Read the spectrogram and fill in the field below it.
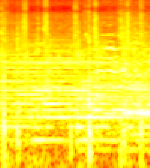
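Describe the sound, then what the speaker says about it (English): Horse in the Red Dead Redemption game, steady clip-clop of galloping hooves with a clear whinny, close and loud in a continuous game soundtrack. "This is our horse"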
